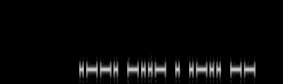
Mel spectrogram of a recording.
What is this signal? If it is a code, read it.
Morse code, heard as a keyed tone, about 36 wpm, 690 Hz. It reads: PXELM
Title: Code Groups - 5 Letters - 35wpm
